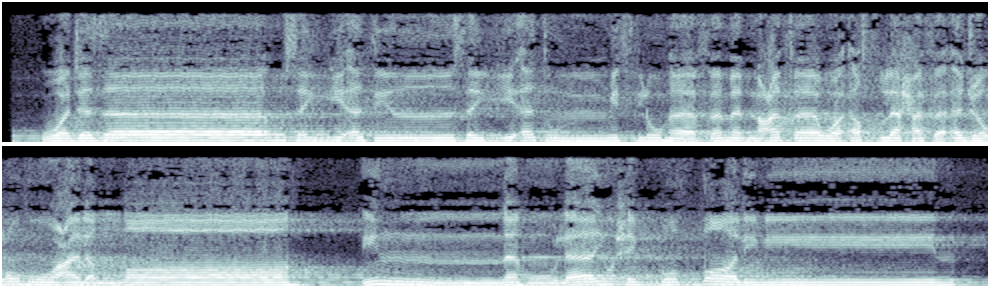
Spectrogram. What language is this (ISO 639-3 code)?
ara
